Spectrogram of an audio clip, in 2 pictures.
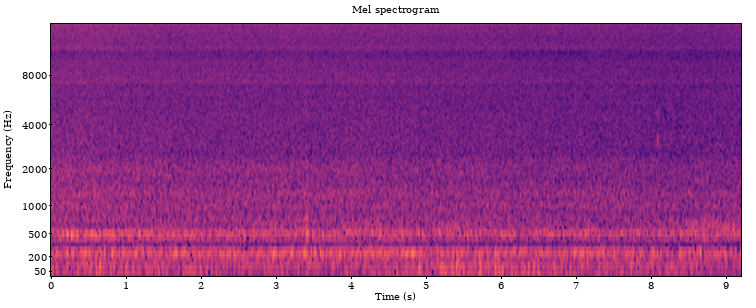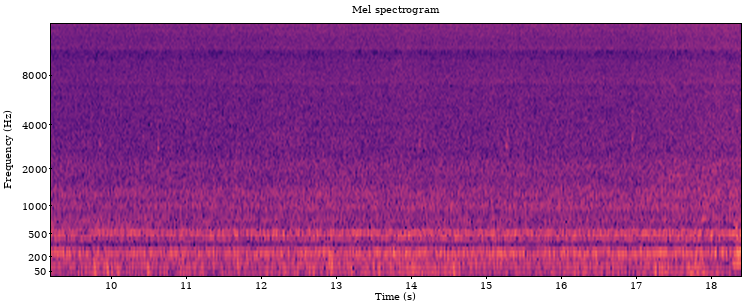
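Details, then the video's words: Large honey bee swarm investigating and beginning to enter a hive box in a garden: constant, heavy humming drone, even in loudness, with occasional faint clicks. "Catching a Swarm in Real Time!"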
